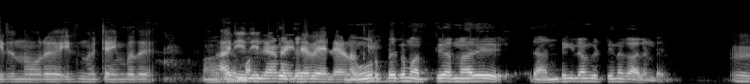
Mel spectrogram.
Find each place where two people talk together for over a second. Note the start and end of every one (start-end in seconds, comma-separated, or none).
none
